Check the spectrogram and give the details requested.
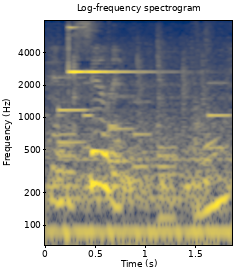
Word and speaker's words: penicillin: people pronounce it it's an antibiotic but your pronunciation is wrong the correct pronunciation is penicillin that is silver but it's silly and it's silly and last number 15.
